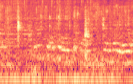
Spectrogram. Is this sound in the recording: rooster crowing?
no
